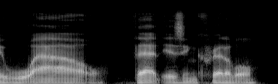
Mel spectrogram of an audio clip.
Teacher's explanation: It goes up on exciting emotional words. So, the word incredible gets the highest pitch. The middle syllables actually rise in tone.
